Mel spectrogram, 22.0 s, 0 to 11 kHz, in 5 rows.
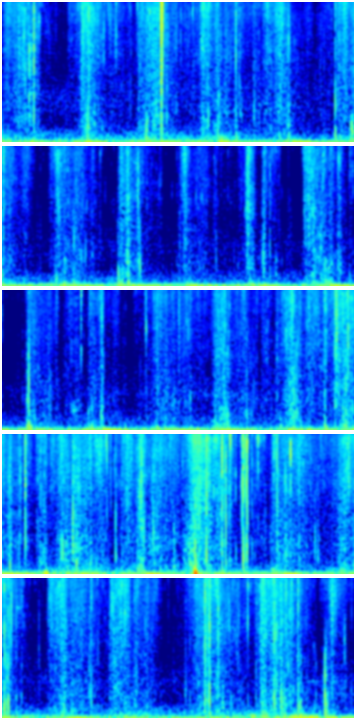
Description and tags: Fotsteg i gräs
Footsteps in grass. Recorded with Zoom H4.
grass, footsteps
